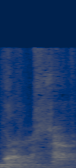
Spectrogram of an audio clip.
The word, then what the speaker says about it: croissant: Ahora le digo, el croissant. Y mi esposo, no, me dice, no lo estás diciendo bien, se dice croissant.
